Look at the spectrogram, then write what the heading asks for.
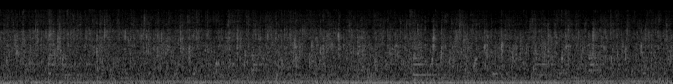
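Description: Steady summer rain falling on garden foliage, an even hiss dotted with many separate drop ticks, over a low steady rumble.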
